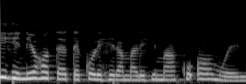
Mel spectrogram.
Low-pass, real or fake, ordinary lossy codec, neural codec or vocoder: 7.2 kHz; real; none; none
